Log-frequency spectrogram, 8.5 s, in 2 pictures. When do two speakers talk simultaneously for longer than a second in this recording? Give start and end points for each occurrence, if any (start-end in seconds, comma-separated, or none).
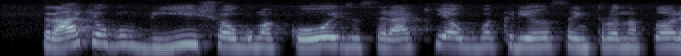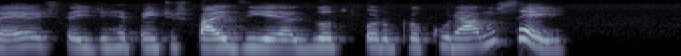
none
